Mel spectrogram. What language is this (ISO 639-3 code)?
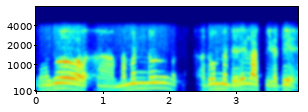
mni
